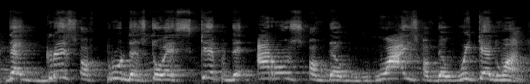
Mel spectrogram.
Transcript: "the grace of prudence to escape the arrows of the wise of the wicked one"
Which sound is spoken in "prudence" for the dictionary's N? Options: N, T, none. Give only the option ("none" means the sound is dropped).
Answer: N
